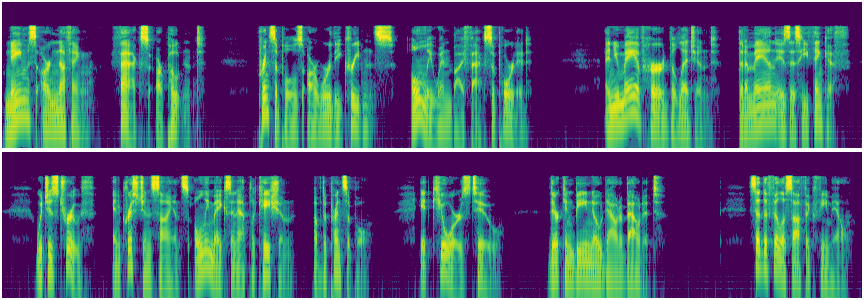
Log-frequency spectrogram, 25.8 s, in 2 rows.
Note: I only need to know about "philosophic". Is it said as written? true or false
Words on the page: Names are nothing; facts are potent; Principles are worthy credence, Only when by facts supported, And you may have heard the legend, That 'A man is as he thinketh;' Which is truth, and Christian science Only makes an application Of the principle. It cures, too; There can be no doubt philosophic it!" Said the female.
false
